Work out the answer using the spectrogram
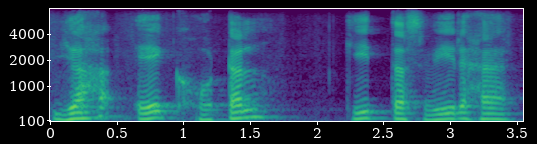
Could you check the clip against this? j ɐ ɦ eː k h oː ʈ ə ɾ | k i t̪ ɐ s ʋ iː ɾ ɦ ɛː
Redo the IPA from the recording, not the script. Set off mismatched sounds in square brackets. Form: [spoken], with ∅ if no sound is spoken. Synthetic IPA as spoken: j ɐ ɦ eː k h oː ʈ ə [l] | k i t̪ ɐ s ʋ iː ɾ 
